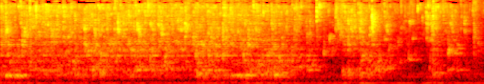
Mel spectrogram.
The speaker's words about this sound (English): God, Jesus Christ. I don't know why I can't stop pissing.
